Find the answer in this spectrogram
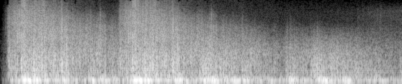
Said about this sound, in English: Again. And the gunnery sergeant ordered the cannons to shoot once more.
